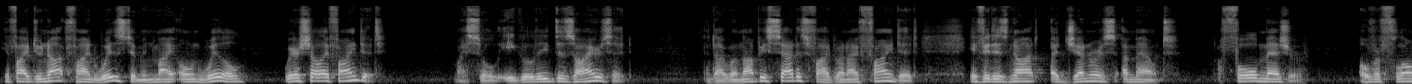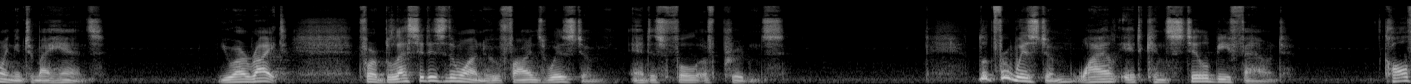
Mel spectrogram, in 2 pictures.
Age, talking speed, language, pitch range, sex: 50-69, 150 wpm, English, 110-150 Hz, male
